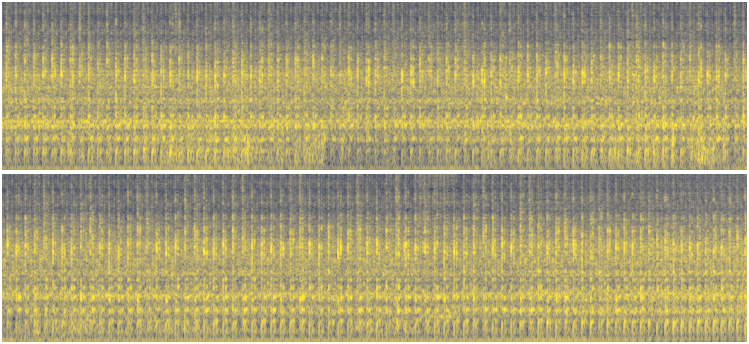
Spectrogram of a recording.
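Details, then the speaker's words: John Deere MC crawler, first start in a year after cleaning grungy points with sandpaper and fuel system overhaul, new muffler: fast, steady popping exhaust beat at even tempo with no misses or knocks; runs and drives normally. "Well, she runs. She moves under her own power, and actually got over here next to the barn so I can continue to work on it."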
